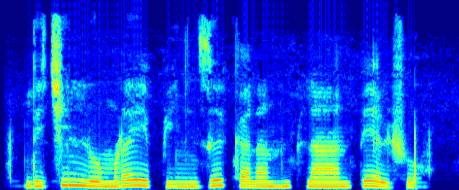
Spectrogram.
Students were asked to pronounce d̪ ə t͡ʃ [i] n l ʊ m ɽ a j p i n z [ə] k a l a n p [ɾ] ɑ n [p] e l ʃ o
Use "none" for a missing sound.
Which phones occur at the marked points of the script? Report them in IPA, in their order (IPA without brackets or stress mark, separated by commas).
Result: i, ə, l, p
